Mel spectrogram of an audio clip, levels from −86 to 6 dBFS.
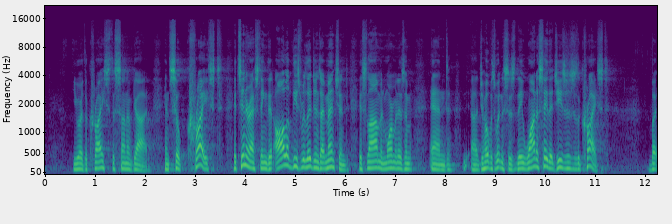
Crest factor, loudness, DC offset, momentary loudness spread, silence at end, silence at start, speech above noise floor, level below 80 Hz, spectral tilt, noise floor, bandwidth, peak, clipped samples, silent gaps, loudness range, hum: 16 dB; -24 LUFS; under 0.1%; 9 LU; 0 s; 0.55 s; 34 dB; -64 dBFS; -6.5 dB/octave; -57 dBFS; 15.5 kHz; -8 dBFS; under 0.1%; none; 3 LU; none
